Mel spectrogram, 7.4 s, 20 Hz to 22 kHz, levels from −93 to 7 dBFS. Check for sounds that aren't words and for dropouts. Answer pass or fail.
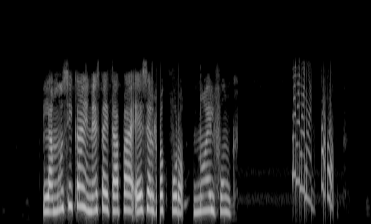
fail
